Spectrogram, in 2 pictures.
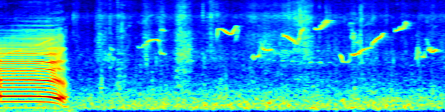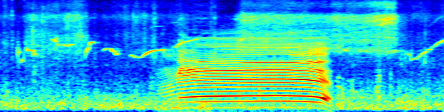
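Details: Herd of tame cows roaming far to find food: a moo cut off at the start, then a long steady moo of about a second and a half, while birds chirp in short rising notes throughout.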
